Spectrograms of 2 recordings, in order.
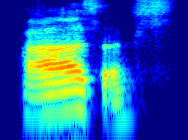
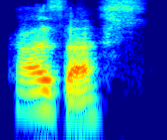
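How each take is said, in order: First: "kazas" with a drawn-out first a; long vowel. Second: "kazas" with a short first vowel. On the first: Host showing Latvian for wedding, long vowel. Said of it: "is slightly longer". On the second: Host showing Latvian for goats, short vowel. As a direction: say "kazas" keeping the a brief. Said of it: "is a short vowel". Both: Shown as a demonstration.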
